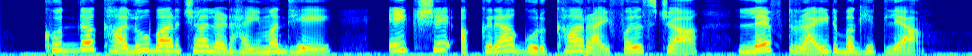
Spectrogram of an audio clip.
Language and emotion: Marathi, neutral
